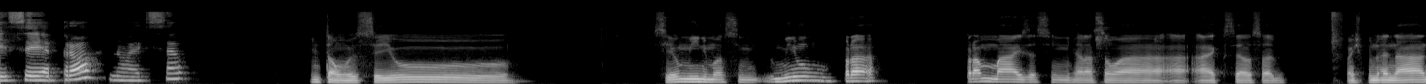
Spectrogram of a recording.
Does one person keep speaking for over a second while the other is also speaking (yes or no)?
no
